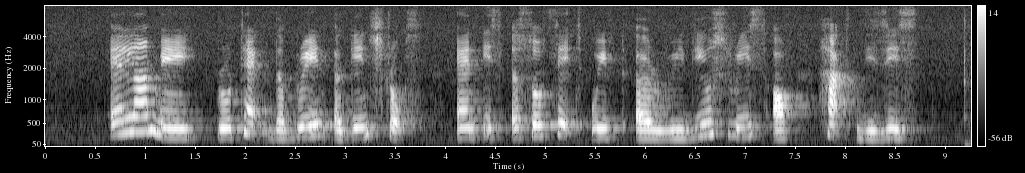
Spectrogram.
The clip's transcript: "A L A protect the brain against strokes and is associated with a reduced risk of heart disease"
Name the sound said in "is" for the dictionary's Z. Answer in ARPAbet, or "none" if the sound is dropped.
S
